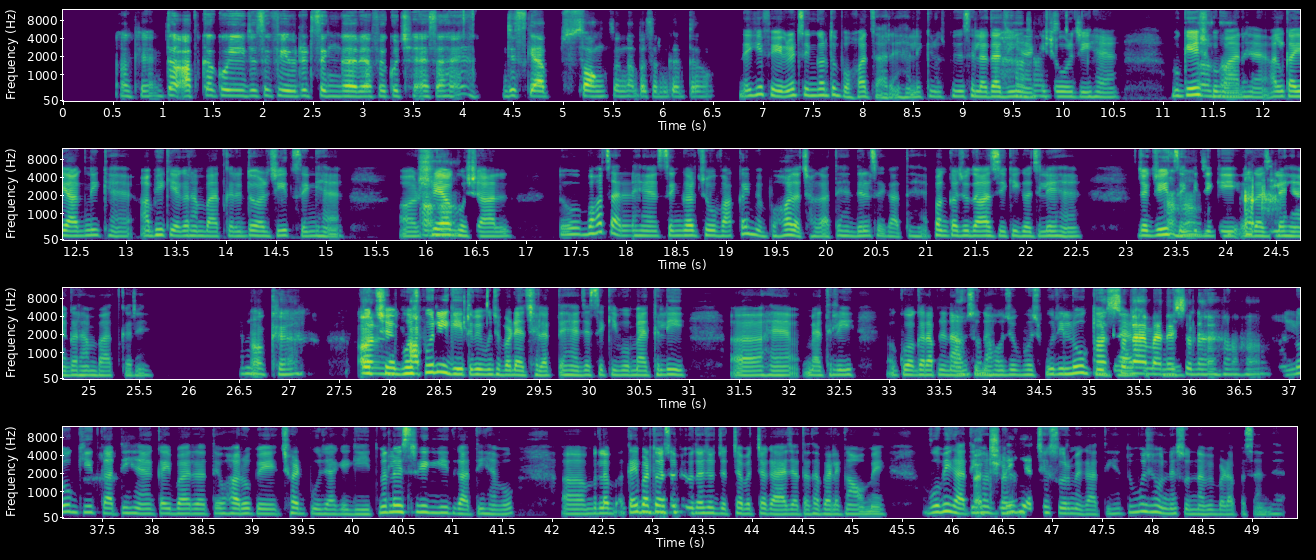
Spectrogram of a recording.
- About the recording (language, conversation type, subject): Hindi, podcast, रोज़ सीखने की आपकी एक छोटी-सी आदत क्या है?
- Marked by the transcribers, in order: in English: "ओके"; in English: "फेवरेट सिंगर"; tapping; in English: "सॉन्ग"; in English: "फेवरेट सिंगर"; in English: "सिंगर"; throat clearing; other noise; in English: "ओके"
